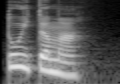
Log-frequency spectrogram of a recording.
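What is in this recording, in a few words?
"туйтӧма", Komi, female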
